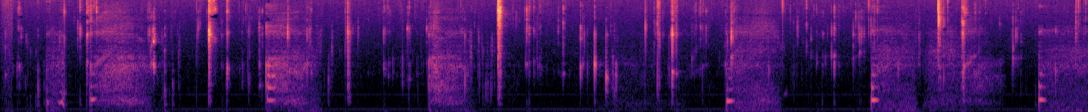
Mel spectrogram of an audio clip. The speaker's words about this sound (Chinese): 没事儿，你要吃哪个和阿姨说，阿姨嚼碎了喂你。这个吗？ 这个鸡肉是吧？好。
